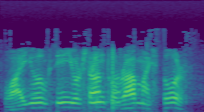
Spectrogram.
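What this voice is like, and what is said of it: Put-on foreign accent, shifting. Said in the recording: “Good accent. From Italian to Spanish to Italian. ... you get like three different accents in one call”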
